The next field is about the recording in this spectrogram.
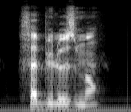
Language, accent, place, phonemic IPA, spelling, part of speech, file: French, France, Lyon, /fa.by.løz.mɑ̃/, fabuleusement, adverb, LL-Q150 (fra)-fabuleusement.wav
- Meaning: fabulously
